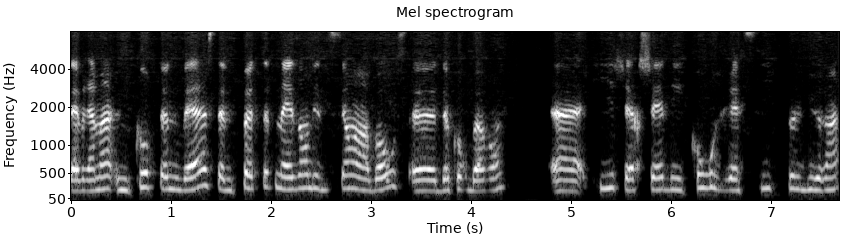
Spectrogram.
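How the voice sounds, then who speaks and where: A woman's somewhat breathy, fairly high-pitched voice at a moderate pace with fairly even intonation. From Quebec City, Quebec (Beauport). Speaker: writer. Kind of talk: casual interview.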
